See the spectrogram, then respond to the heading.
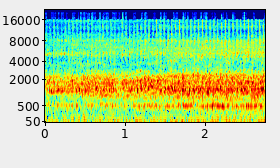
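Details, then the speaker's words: VW Polo after ECM repair for radiator fan running whenever ignition was on: engine idling continuously, AC off, no warnings; fan stayed off cold and now runs only after temperature rose, a steady airy whoosh over even idle, no rattle; problem solved. "இந்த வண்டியில் இப்போ நம்ம கண்டினியூஸாக idling ஓட விட்டதுக்கப்புறம் temperature rice ஆனதுனால இப்போ radiator fan இப்போ ஓடுது."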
